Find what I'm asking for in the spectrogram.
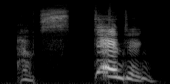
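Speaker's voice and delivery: top-of-the-lungs yell, very high, shrill and loud. In a game, reacting to getting the first hit, louder than intended. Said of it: "that was louder than I meant it to be".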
